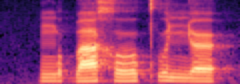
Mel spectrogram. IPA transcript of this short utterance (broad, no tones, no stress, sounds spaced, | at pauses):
ŋʷ œ b a x o kʷʼ œ ɲ œ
